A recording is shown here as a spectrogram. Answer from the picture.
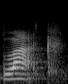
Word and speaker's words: black: Thế còn cái này cũng thế, black, nó là âm e bẹt nữa.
